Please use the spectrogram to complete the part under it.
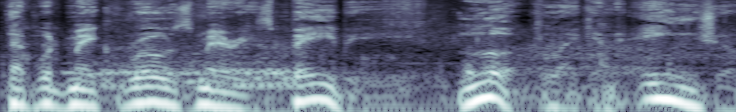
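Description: A man's voice: lowish voice, expressive, normal speed. A man reading scripted narration for a top ten countdown in a dramatic, ominous manner. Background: music.

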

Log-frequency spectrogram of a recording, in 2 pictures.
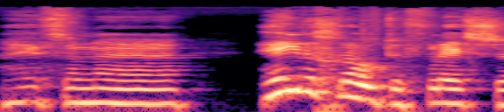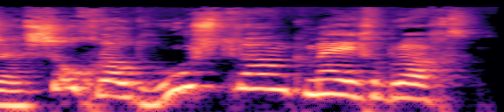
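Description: Guy putting on a high chatty young girl from a fairy tale, echoey room. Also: sing-song, slow pace, darkish tone, full character voice. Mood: excited.

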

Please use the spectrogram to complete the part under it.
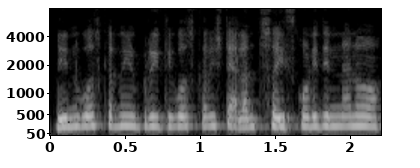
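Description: A woman's voice: a little high, completely flat delivery, rapid-fire, warm tone, lightly acted. A woman playing a harried husband caught between his wife and his mother, talking in an exasperated, scolding way in a village comedy skit. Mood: bitter. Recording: slightly dull lo-fi recording.

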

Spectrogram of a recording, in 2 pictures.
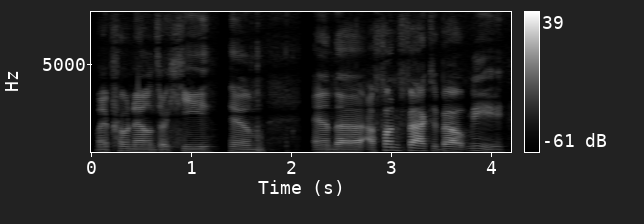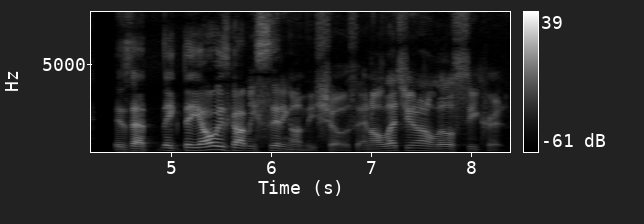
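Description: A man hosting a playful science live stream, wry with deadpan jokes. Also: mid-range voice, normal speed. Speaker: host.

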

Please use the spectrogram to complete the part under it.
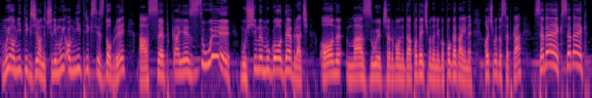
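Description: A young man doing excitable, shouty Minecraft roleplay commentary as a gaming YouTuber, often jumping in pitch. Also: a little fast, hardly any pauses.

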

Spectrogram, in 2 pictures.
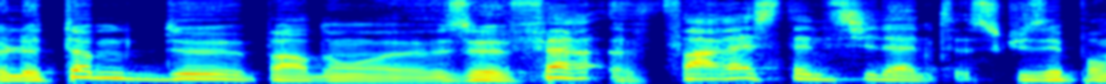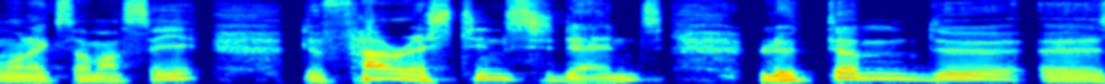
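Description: A man's voice: mid-range voice, no echo, studio quality. A young man hosting a livestream, joking around and reading out chat messages and prize announcements. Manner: lively, joking, reads chat messages aloud. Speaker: host.

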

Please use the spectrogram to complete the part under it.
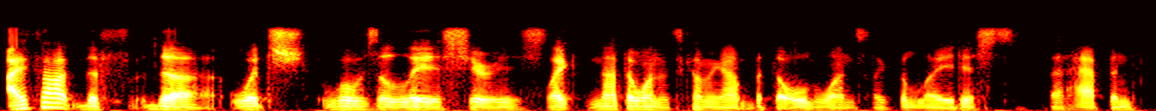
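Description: A man's voice: low-pitched, steady tone, normal speed, hardly any pauses, no room sound, highs cut off. A man co-hosting a casual podcast chat, jumping in with emphatic asides. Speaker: podcast co-host.

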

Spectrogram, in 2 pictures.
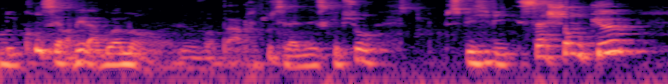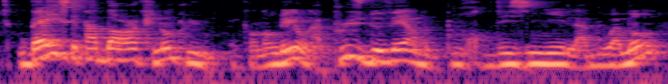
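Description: A man's voice: mid-range voice, mellow, roomy sound. A man teaching translation in a recorded video lecture, chatty and self-mocking, often drifting into asides.

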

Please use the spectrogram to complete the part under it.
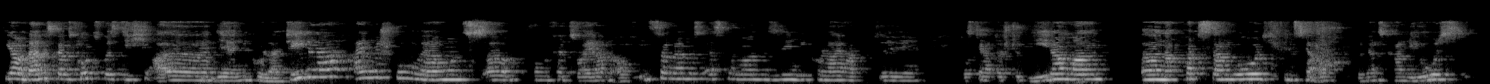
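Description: Recorded from a distant camera in a small event room, a middle-aged author chats casually to open her reading, using lots of fillers. She speaks at normal speed with a medium pitch, and there's a little hiss or hum along with the roomy echo.

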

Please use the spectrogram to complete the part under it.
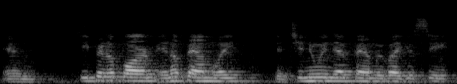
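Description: An older man answers interview questions in an earnest, emphatic way. His voice sits a little high for a man but sounds mellow and dark. It is recorded from a slight distance in a roomy space with faint hiss. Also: normal speed, highs cut off. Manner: earnest, emphatic, steady explanatory delivery. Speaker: retired farm management professor, guest expert. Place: small indoor studio room.

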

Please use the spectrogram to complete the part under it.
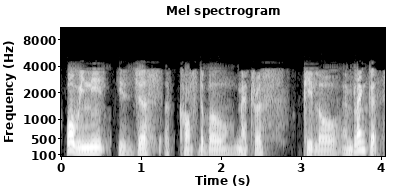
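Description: Showing off a car camping setup in a carport next to a house, this middle-aged man gives a casual how-to, speaking plainly and saying "uh" often. His mid-range voice is expressive with a breathy edge and a moderate pace. There's no echo, and the audio has a dry, narrow, phone-like quality.

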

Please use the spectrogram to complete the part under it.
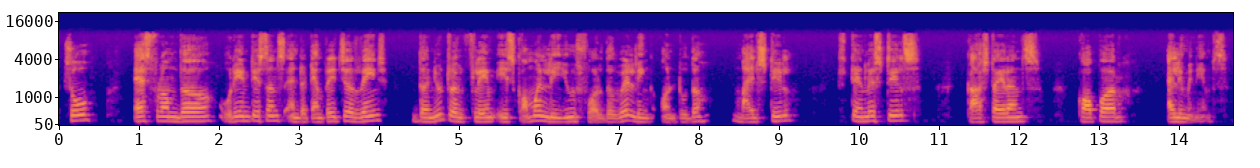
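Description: A man with an Indian accent narrates a scripted lecture over slides, teaching engineering in a didactic style and rephrasing his points. His voice is on the high side and dark in tone, steady and unhurried, with vocal fry. The audio quality is poor.

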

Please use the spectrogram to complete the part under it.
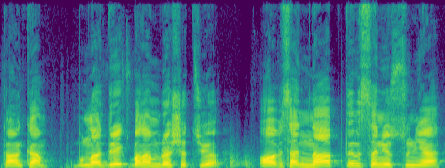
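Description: A young man giving lively, joking commentary while playing a mobile shooter, talking back at his in-game enemies. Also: high voice, moderate pace, clear, resonant tone. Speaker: gaming YouTuber. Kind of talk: live gameplay commentary.

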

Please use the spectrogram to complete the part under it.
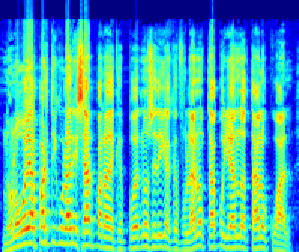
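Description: A man's voice: fairly high pitch, expressive, fast talker. A Dominican man co-hosting a talk show, giving his opinion emphatically and repeating points for stress. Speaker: show co-host.

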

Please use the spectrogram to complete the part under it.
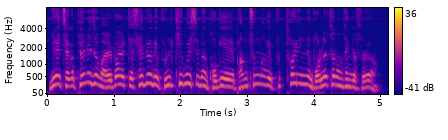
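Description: A man's voice: extremely high pitch, expressive, fast talker, dark tone. A young man in his twenties, a streamer chatting casually with his viewers, playful and mock-outraged.

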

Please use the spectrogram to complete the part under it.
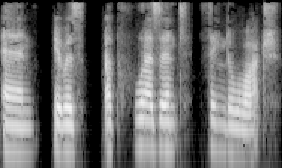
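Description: A woman guest on a podcast, talking slowly in a low-pitched voice. The recording is dry and a bit dull, with no room sound. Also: steady tone, no room sound. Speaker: guest co-host. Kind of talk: casual podcast chat.

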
